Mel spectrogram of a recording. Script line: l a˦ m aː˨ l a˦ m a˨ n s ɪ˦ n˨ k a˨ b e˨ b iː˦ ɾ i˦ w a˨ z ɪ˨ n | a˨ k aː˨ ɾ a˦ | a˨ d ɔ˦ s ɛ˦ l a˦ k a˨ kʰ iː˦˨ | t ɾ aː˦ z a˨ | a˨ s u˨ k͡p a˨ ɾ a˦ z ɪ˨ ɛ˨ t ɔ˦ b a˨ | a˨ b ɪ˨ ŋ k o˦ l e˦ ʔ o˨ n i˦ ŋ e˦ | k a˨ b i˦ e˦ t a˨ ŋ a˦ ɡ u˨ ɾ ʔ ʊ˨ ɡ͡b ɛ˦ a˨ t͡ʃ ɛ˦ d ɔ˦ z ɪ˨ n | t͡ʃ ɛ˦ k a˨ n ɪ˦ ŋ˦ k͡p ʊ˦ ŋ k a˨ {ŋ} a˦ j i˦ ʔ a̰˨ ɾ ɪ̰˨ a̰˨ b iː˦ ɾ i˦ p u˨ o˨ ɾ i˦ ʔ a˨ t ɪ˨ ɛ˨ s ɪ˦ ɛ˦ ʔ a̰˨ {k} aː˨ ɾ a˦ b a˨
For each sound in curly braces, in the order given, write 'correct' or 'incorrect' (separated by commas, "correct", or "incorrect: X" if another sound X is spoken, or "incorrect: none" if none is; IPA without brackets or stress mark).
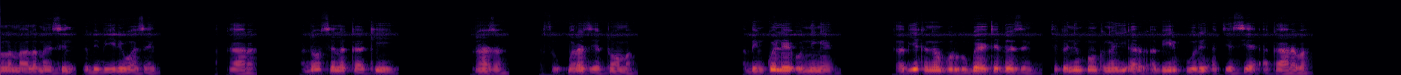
correct, correct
